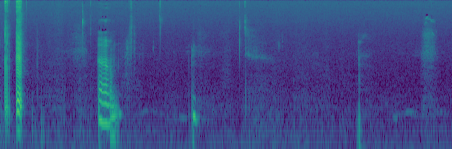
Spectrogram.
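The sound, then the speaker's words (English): Several short, buzzy fart noises burst out at irregular intervals, one longer and louder sputter among them, with faint breathy rustles in the quiet gaps between. “Oh my god, fart noises.”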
